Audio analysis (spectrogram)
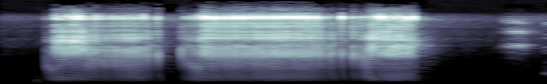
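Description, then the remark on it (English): A long, loud, rasping fart from a sleeping mother while co-sleeping with her child, breaking into two sustained buzzing bursts with a brief gap, then trailing off into a faint sputter. “Mum, you pooed on me.”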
